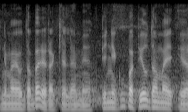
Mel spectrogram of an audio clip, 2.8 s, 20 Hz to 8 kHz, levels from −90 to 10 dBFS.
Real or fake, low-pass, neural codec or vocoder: real; 7.2 kHz; none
